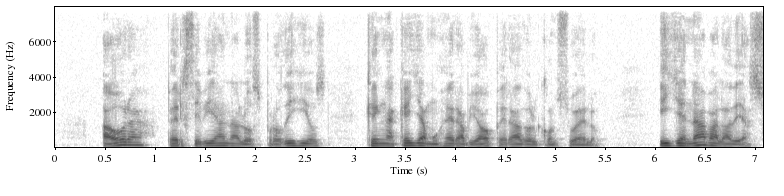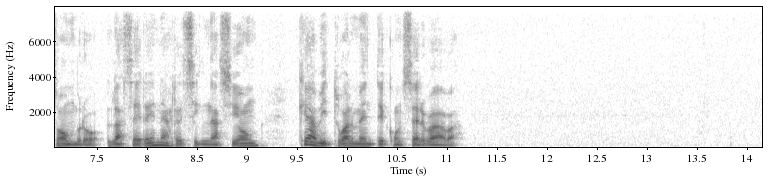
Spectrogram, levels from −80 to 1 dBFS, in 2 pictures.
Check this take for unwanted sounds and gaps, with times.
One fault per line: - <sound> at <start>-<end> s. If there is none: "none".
none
